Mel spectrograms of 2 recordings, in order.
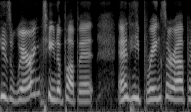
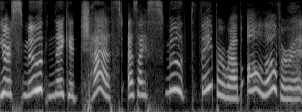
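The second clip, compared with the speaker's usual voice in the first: put-on high-pitched girlish voice; 6 semitones higher, 4 dB louder than usual. Retelling a scene to a co-speaker, in the high-pitched Tina voice. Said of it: "the high-pitched Tina voice".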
